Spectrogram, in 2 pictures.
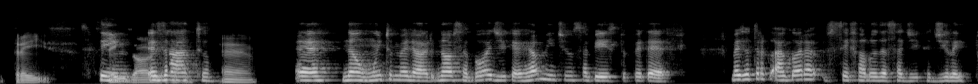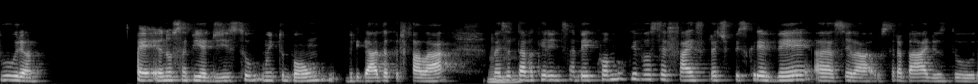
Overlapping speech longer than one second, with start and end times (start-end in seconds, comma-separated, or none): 1.0-2.2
